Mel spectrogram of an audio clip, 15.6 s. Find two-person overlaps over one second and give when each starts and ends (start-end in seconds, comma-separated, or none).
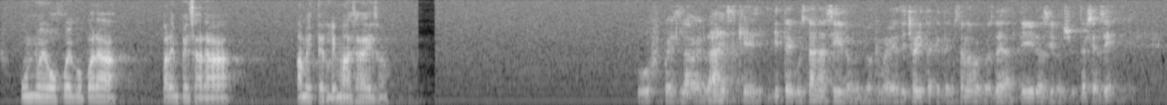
none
